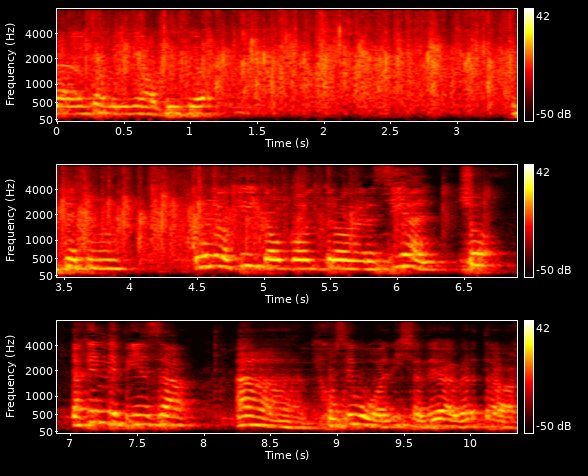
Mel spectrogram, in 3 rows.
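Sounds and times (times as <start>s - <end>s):
speech: 0.0s - 1.4s, 3.4s - 10.3s
audience applause: 0.0s - 6.0s.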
